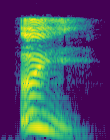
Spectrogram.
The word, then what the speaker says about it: 의: The vowel 의 is also a diphthong, so it is very hard to pronounce. Think of the shout of Taekwondo. 의.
